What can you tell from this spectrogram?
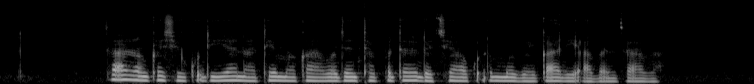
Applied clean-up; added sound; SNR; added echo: none; none; none; none.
